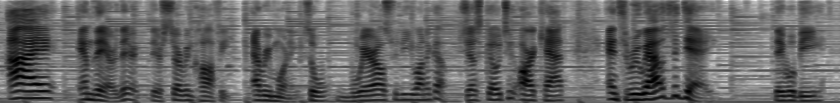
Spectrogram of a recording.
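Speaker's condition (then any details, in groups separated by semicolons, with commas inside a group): No condition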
